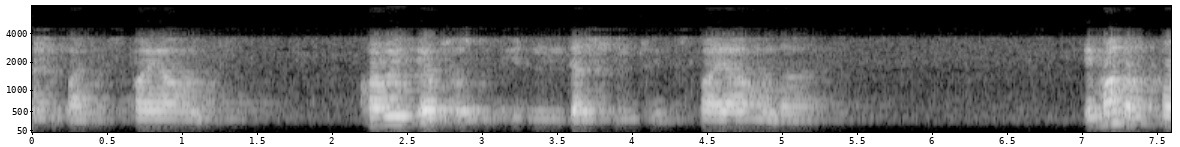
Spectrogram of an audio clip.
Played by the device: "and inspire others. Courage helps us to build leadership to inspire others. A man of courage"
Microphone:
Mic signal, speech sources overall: echo only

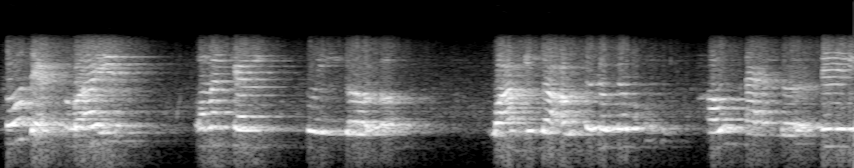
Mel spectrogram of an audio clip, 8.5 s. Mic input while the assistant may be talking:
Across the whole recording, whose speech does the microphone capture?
echo only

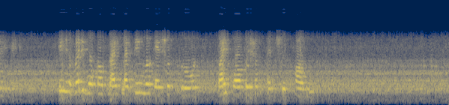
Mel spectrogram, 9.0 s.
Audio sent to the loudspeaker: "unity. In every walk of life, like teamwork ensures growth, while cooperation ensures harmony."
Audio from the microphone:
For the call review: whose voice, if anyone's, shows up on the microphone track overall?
echo only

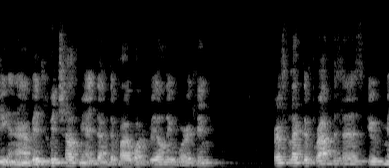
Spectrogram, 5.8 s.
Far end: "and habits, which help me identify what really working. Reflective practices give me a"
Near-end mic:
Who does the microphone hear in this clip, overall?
echo only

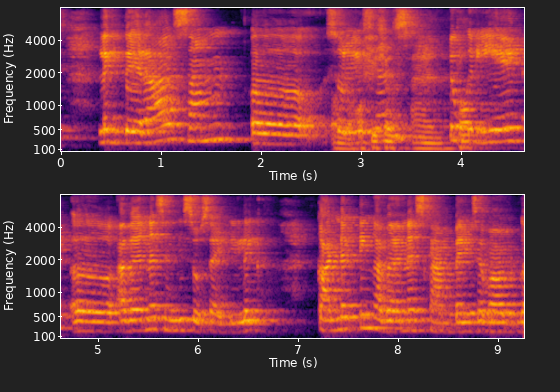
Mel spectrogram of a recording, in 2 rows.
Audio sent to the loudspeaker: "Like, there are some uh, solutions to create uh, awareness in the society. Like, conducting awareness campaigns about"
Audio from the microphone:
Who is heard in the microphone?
both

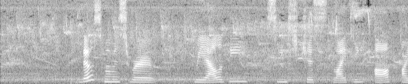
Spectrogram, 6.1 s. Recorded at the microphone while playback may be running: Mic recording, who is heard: user only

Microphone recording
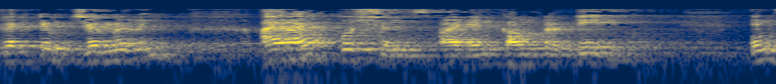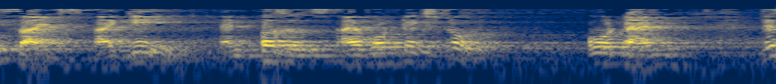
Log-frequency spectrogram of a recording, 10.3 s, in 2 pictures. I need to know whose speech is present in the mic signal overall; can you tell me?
echo only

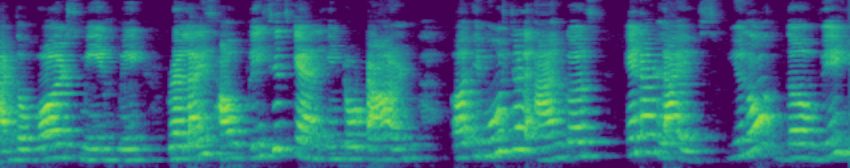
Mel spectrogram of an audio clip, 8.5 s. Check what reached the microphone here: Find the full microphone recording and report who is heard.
echo only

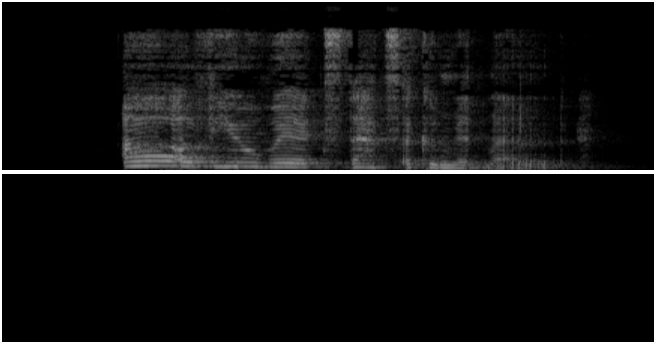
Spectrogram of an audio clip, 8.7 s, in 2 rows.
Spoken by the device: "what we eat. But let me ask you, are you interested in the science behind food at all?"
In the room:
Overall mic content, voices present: user only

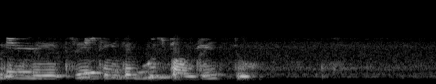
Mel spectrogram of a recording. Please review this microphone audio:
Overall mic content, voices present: echo only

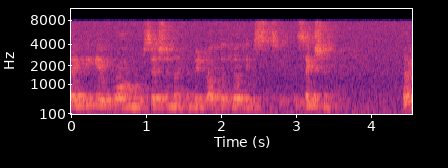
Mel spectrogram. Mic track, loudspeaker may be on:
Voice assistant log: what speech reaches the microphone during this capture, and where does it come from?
echo only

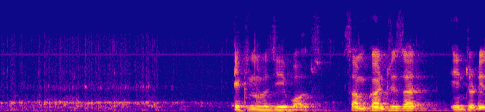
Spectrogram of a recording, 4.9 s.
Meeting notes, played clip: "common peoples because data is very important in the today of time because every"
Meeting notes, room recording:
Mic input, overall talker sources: user only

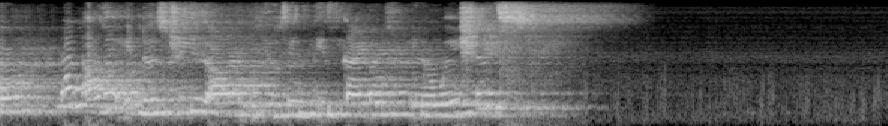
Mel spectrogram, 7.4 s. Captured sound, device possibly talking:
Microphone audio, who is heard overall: echo only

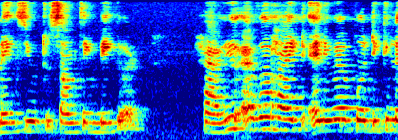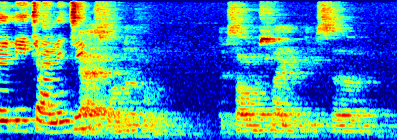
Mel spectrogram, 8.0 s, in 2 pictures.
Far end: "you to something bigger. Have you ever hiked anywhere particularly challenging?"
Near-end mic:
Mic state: both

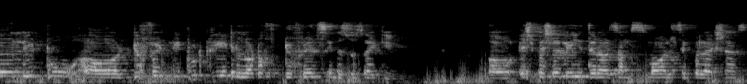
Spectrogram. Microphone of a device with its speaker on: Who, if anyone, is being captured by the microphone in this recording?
echo only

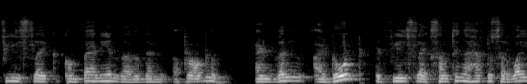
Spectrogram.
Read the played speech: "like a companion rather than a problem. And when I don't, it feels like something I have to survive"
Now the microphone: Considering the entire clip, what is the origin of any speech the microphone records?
echo only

